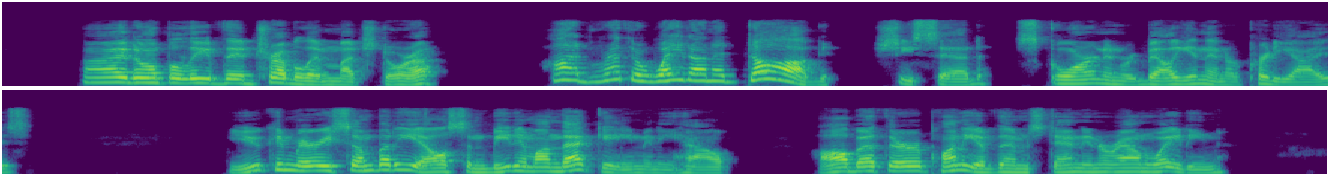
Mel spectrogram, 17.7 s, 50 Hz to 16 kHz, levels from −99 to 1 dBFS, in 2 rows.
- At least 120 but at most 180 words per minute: Yes, average, 155 wpm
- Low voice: No, medium, 145 Hz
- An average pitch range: No, wide, 6.9 semitones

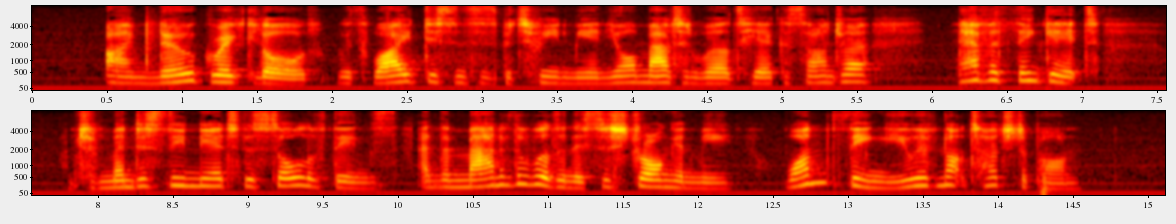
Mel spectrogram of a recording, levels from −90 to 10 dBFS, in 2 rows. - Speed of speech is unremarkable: Yes, average, 170 wpm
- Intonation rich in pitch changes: No, average, 4.9 semitones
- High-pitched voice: Yes, high, 195 Hz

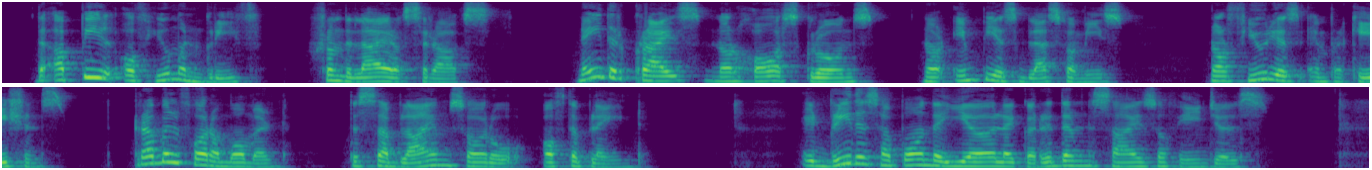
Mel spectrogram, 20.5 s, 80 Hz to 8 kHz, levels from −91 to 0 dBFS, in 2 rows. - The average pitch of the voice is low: No, medium, 160 Hz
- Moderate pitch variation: Yes, average, 4.2 semitones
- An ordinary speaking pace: No, slow, 125 wpm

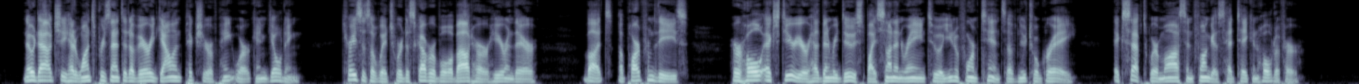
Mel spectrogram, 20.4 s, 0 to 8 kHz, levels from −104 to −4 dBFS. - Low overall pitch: Yes, low, 115 Hz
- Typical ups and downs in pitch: Yes, average, 3.7 semitones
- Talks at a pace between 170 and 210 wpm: No, average, 160 wpm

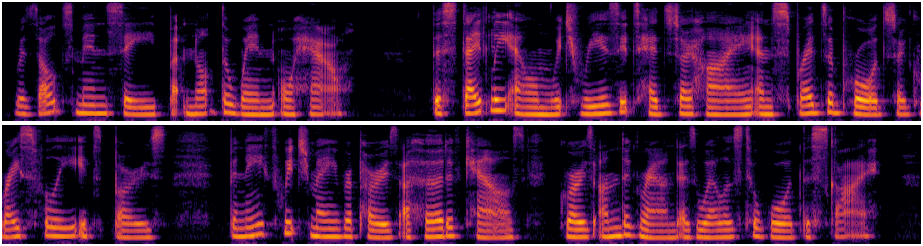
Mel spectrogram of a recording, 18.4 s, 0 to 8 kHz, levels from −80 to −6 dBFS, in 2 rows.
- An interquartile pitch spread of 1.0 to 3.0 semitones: Yes, narrow, 2.6 semitones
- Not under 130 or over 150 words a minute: Yes, slow, 135 wpm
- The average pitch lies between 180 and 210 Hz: Yes, high, 190 Hz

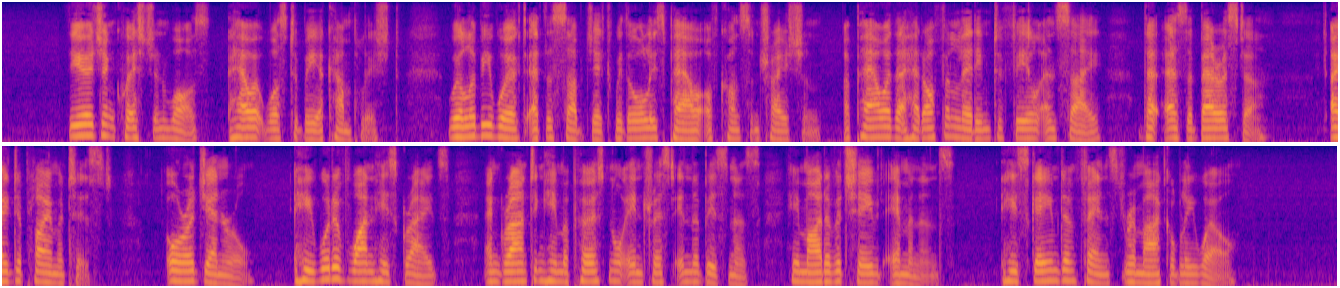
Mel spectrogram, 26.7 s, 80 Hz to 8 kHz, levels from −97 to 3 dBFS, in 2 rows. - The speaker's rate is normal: Yes, average, 150 wpm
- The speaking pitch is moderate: Yes, medium, 150 Hz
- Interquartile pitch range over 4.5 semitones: No, average, 2.8 semitones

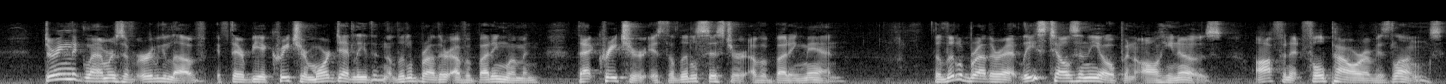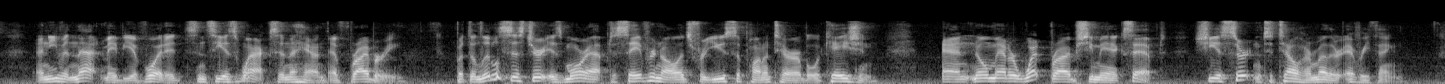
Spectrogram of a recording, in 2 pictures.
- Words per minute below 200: No, fast, 205 wpm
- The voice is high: No, low, 120 Hz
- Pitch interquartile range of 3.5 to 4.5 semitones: No, wide, 5.5 semitones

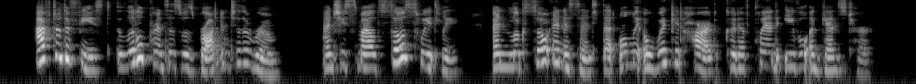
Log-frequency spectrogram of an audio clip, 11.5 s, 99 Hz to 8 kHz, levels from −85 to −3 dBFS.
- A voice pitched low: No, high, 240 Hz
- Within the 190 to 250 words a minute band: No, average, 160 wpm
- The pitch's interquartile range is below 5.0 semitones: No, wide, 5.5 semitones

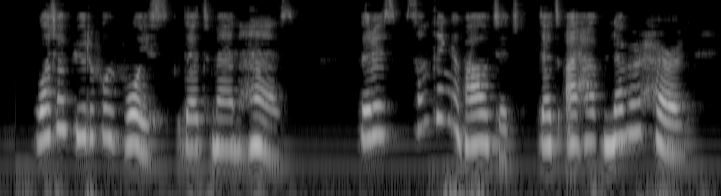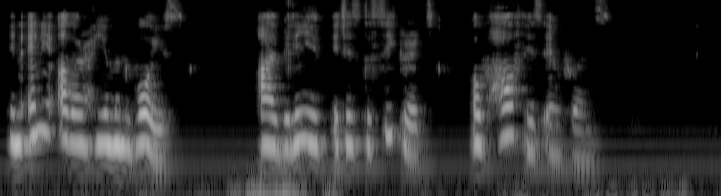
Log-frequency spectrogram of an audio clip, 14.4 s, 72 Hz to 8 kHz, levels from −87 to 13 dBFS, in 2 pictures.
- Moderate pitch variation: Yes, average, 3.8 semitones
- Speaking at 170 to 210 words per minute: No, slow, 135 wpm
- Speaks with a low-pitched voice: No, very high, 255 Hz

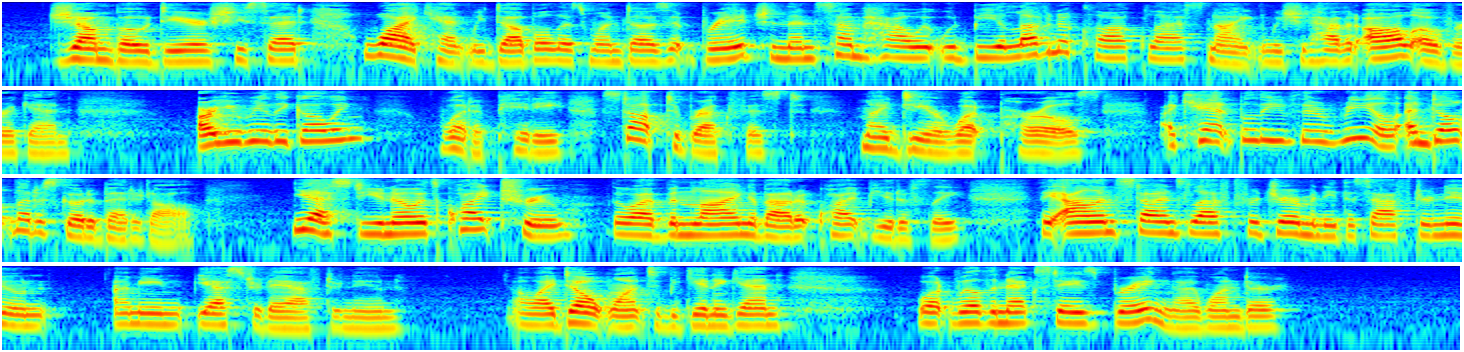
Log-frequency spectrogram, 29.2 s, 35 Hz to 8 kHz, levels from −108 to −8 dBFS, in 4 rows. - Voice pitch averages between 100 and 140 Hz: No, high, 195 Hz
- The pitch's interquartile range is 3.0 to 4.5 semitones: No, average, 5.1 semitones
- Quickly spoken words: Yes, fast, 210 wpm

